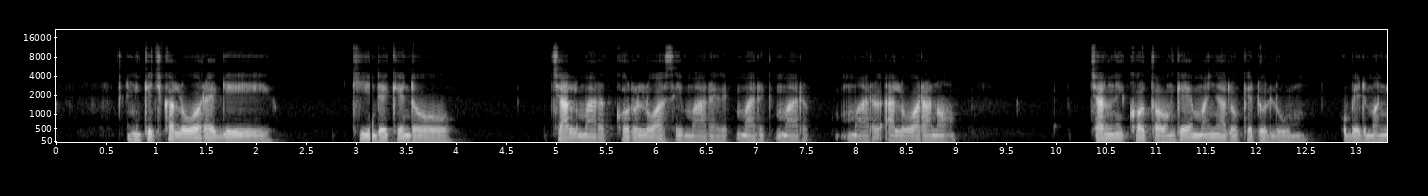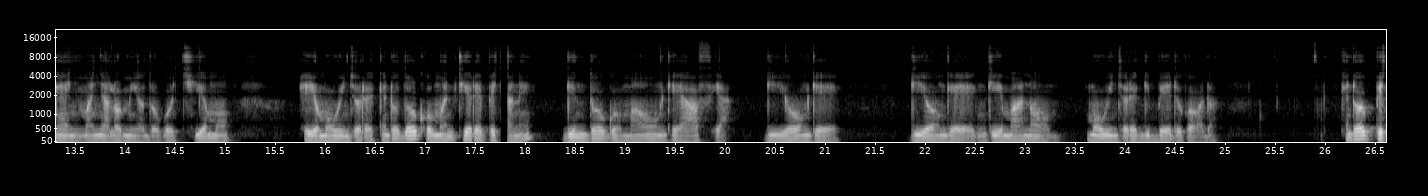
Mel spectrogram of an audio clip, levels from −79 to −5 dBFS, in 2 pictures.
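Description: Throughout, the speech has a hollow, phasey colour from channel delay (comb filtering). One channel trails the other by under a millisecond, and summing them cancels shared content at evenly spaced frequencies, with the first notch around 700 Hz.

At 3.14 s and again at 17.76 s, a digital broadcast dropout mutes the audio with a 3 ms fade. The first hole lasts 24 ms, which fits one lost frame. The second lasts 72 ms, about three frames, ending just before "gin dhoggo maonge".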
